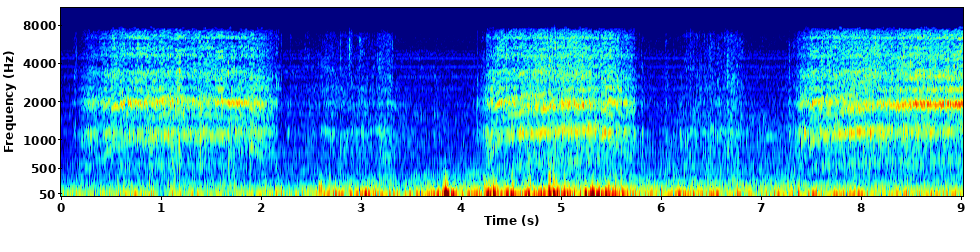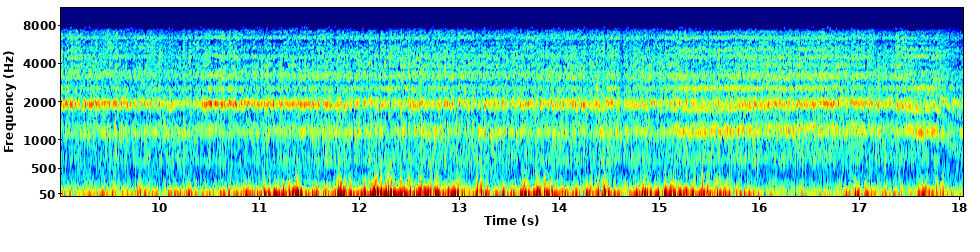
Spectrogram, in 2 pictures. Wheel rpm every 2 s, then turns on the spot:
90, 20, 80, 40, 160, 170, 170, 160, 150.
2-4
